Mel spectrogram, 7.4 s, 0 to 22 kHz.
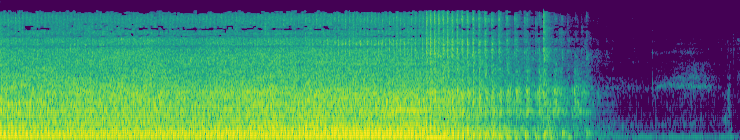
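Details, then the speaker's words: Toro Power Max 824OE snowblower after no-start fix and carb rebuild: even single-cylinder chug at steady speed about four seconds, then clean wind-down at shutoff; brief hunting earlier when auger engaged smoothed out; runs well. "she's a runner runs pretty well too there's a little bit of uh there was a little bit of hunting there a second when I turned on the uh the auger but that smoothed right out"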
